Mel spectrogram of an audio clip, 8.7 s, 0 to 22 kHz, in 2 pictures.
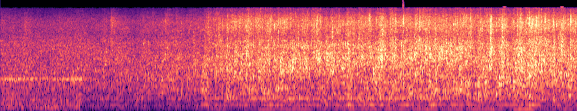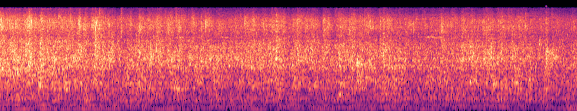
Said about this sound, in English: And I'm going to put another 100 liters of water in. what we call the batcher. And what it does, it batches 100 liters of water into the pot, hot water.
